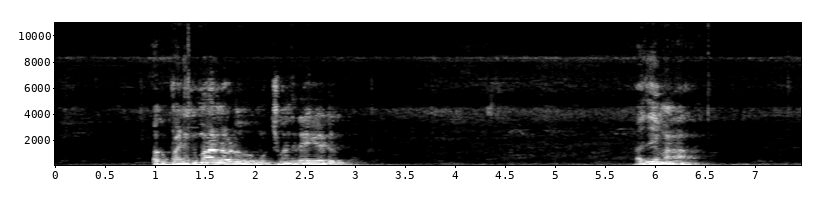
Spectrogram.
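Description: A middle-aged man speaks forcefully into a microphone close by.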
